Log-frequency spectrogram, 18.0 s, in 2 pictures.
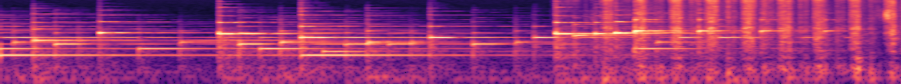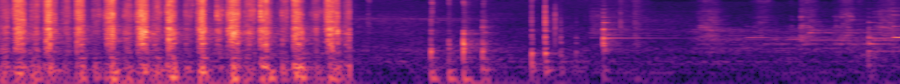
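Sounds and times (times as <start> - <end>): grating on metal grater: 5.8 - 12.6.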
